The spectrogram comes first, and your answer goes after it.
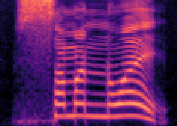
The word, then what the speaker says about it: समन्वय: साफ़ करने की आवाज़] स पूरा स है म भी पूरा है स म लेकिन न का उच्चारण तेजी से हो रहा है। इसका मतलब आधा न है व और फिर य क्या हो गया? समन्वय समन्वय के बाद लिखना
